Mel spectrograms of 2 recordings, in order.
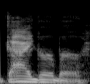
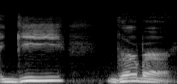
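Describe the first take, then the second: First: The name is said the American way. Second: The name is said the Canadian way.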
